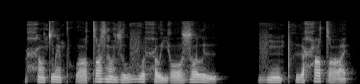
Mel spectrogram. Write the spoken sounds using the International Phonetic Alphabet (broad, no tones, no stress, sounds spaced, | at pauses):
ħ ɔ̃ t w ɛ̃ pʰ w ɘ tˤ ɨ z ɔ̃ z u v u ħ ʊ j ɔ z ɔ l ɨ | v ũ pʰ ɨ ħ ɔ tˤ ɛ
